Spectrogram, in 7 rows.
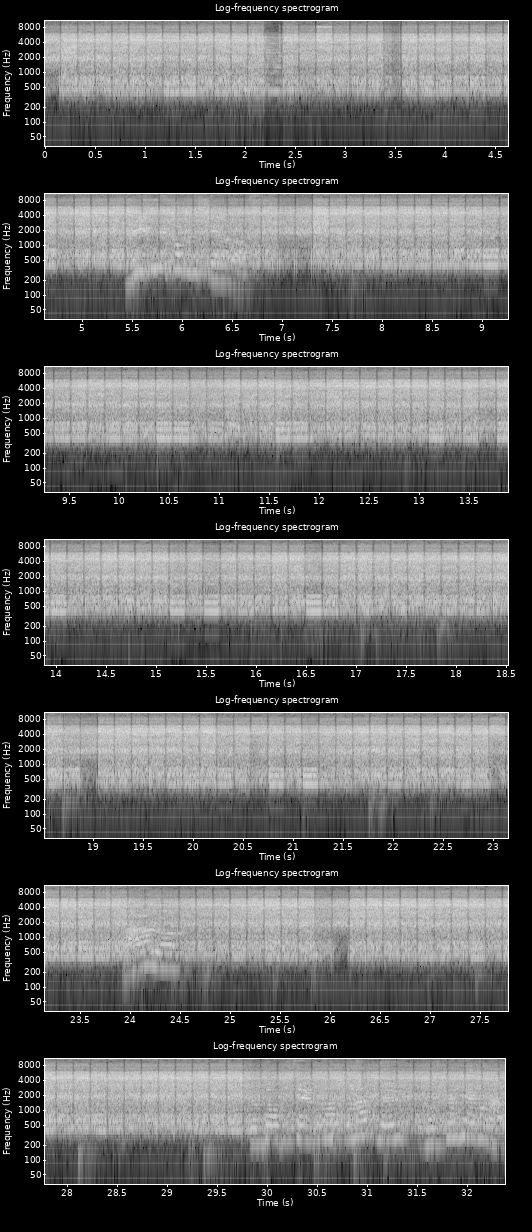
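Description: P-SB11 spirit box sweeping through radio stations: a steady loud hiss of radio static with occasional clicks, and brief voice-like snatches of broadcast sound about six seconds in and again near 24 seconds.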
